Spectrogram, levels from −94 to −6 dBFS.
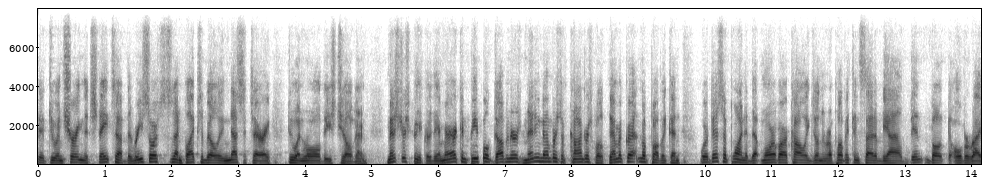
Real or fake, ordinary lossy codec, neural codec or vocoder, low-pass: fake; Opus, 24 kbps; codec, 32 kHz, 1.9 kbps, SNAC; 7.2 kHz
